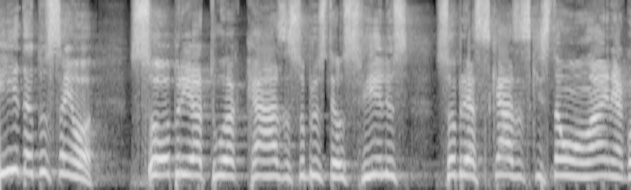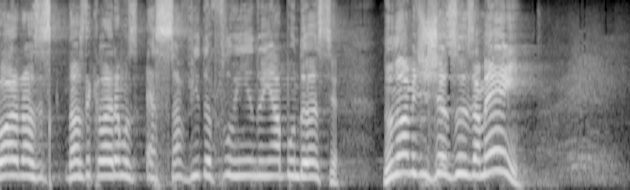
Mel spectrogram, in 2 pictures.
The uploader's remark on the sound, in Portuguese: Culto de Celebração. Na Igreja ABA Curitiba (Transmitido ao vivo).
